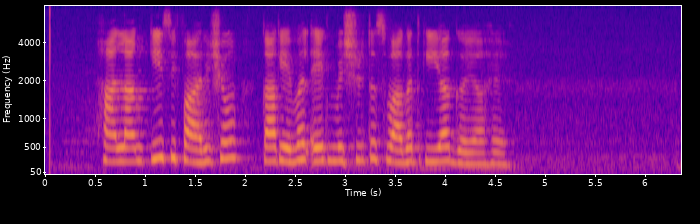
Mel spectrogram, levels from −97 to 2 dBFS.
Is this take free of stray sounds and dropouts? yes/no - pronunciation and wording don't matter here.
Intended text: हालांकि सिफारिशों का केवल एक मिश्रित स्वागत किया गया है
yes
